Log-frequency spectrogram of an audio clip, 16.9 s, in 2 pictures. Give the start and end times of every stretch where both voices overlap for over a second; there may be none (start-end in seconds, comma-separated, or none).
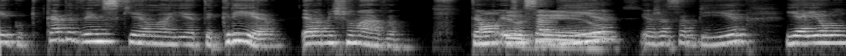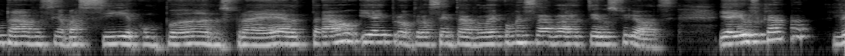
4.8-6.4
